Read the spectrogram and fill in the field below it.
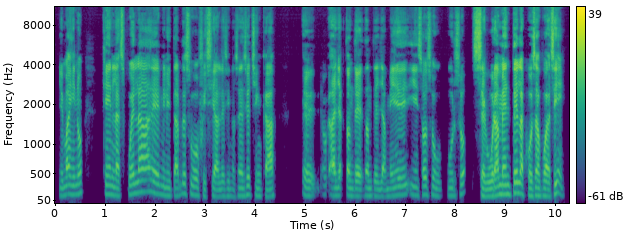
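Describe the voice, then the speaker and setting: A man speaks in a casual, halting way, repeating his words as he works out his thoughts. His voice sits at a middle pitch. The sound is dry and close to the mic. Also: fairly bright tone, no room sound. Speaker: army major, co-host. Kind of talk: casual interview talk.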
